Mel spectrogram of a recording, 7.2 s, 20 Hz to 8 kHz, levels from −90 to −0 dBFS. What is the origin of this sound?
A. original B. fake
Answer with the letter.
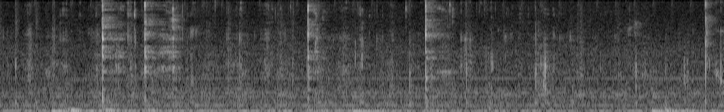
A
